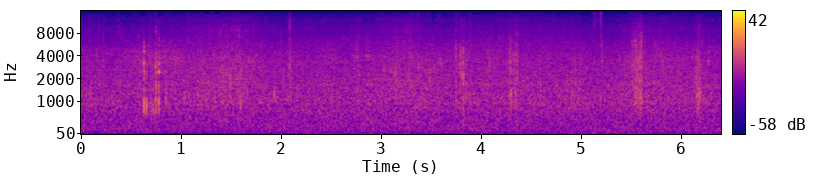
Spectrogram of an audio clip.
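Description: A river rushes and ripples over stones outdoors.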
